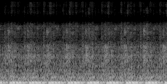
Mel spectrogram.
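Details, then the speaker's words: Soosan 6-ton truck-mounted crane: deep steady drone with fast low pulsing from the hydraulic pump when lowering or slewing, started after oil was added; oil foaming, air in the return line, pump starving on aerated oil. "при работе опускание крана либо поворот экрана появляется гул звук начал являться после того как добавили масла"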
